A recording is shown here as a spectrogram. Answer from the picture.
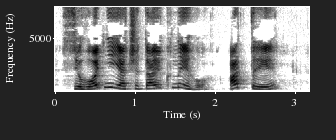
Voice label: dialogue, Ukrainian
